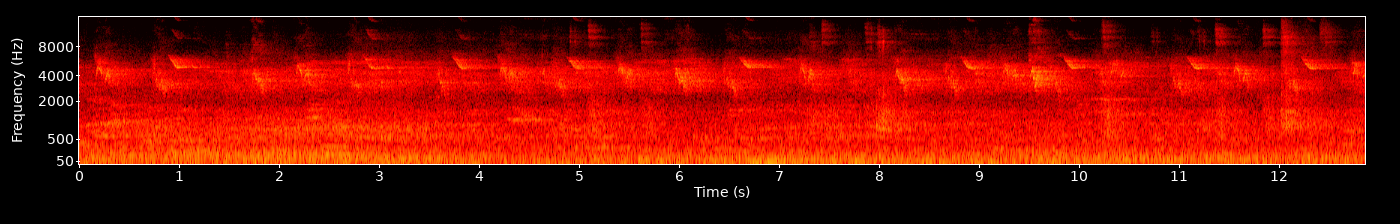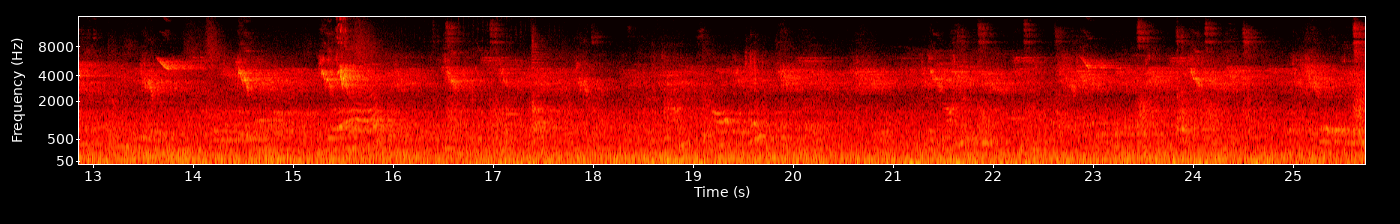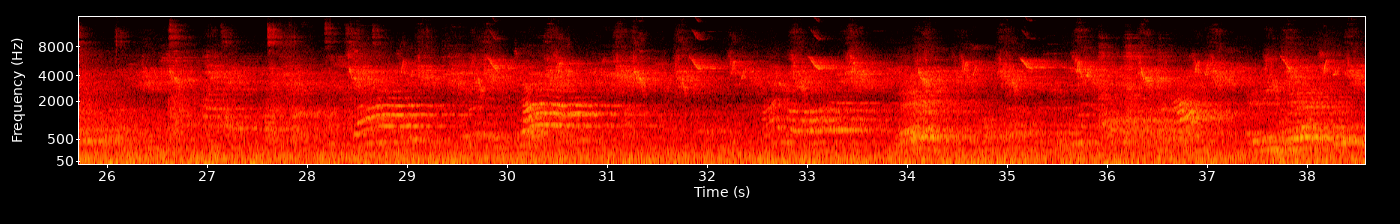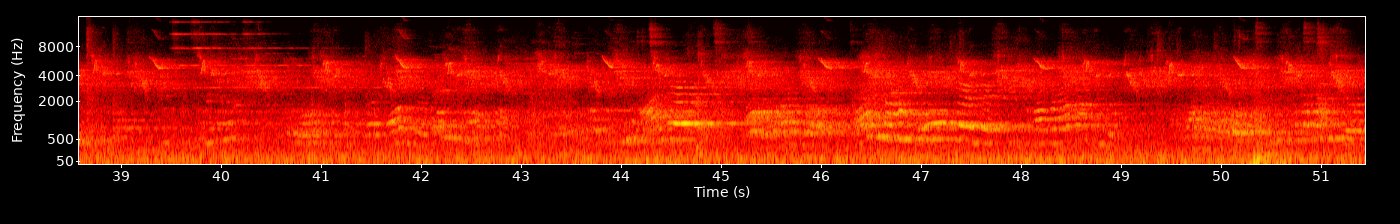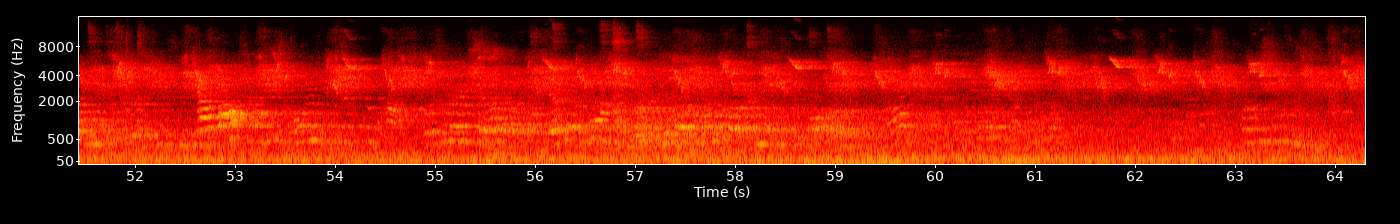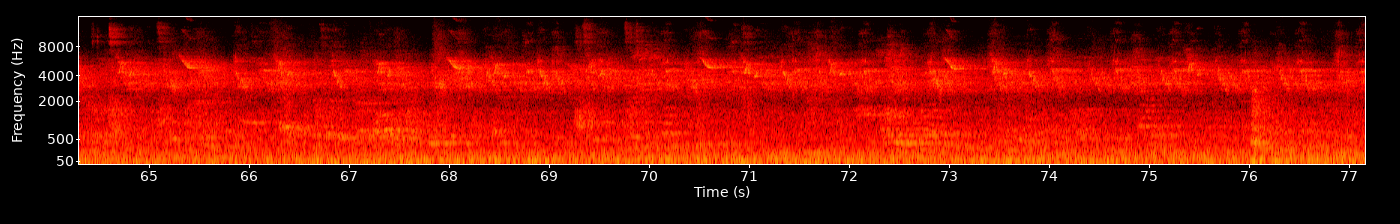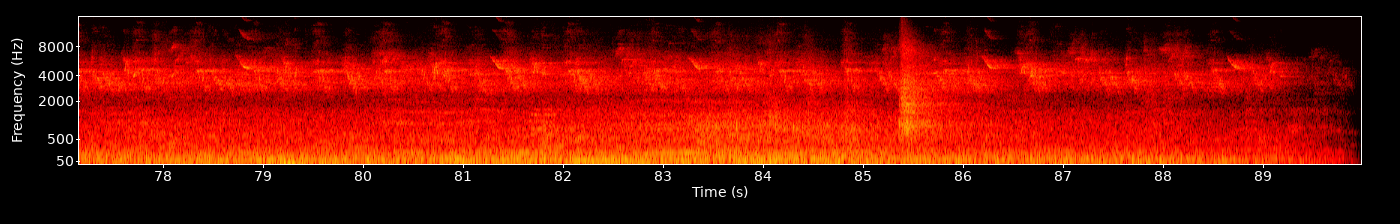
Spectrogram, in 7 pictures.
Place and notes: Liegnitzer Str., Kreuzberg, Berlin - backyard ambience
sunday early evening ambience in a backyard, Berlin, Liegnitzer Str.
(tech: Sony PCM D50)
